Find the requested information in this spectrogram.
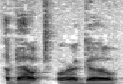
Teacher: it's a very short abbreviated vowel sound pretty much the most neutral mid vowels sound you can have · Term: the schwa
